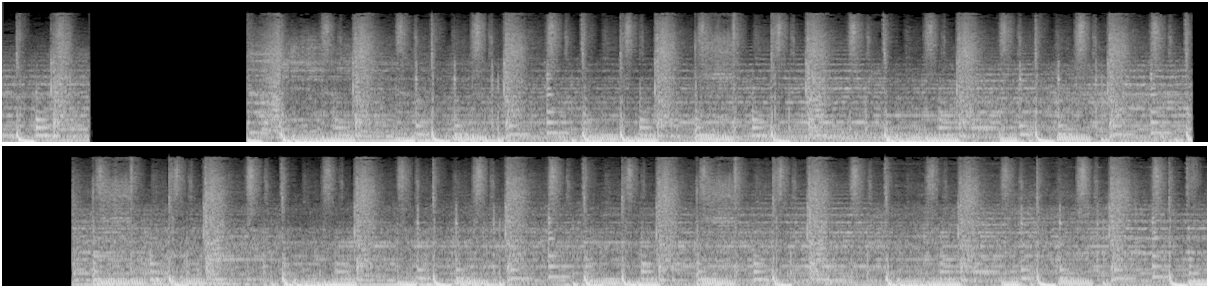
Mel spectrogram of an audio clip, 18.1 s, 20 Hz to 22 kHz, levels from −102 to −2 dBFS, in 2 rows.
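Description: At 0.65 s the sound just stops dead and stays silent for about 1.19 s before picking up again at 1.84 s, and it happens a second time at 8.92 s, a gap of about 0.65 s ending at 9.57 s. Both are playback stalls: the player was likely starved of data or had its thread held up, so the output went quiet mid-flow until it caught up.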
